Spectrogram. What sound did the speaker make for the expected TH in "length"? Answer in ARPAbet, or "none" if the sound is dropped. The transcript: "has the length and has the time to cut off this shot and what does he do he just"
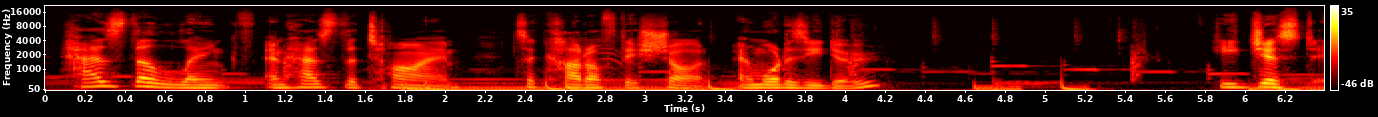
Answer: TH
